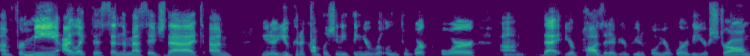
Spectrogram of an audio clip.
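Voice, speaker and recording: Fairly quick speech with ordinary pitch variation, a dry, close sound with no echo and a quiet background. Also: woman. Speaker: network marketing team leader. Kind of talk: team training session. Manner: fast; animated.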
